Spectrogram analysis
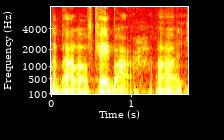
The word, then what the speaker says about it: Khaybar: called the Battle of Khaybar. Sometimes it's pronounced Khaybar or Khaibar.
